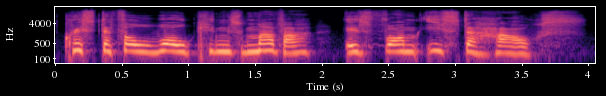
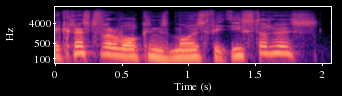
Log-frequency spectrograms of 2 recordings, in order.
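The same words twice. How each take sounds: First: High, slow, over-enunciated mock English accent; put-on English accent. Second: Said in the usual way. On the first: Shown as a demonstration. Streamer translating Scots for baffled viewers, in a put-on English accent. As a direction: translate the Scots into exaggerated, careful English pronunciation. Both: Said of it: "In case you didn't understand what I was saying".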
